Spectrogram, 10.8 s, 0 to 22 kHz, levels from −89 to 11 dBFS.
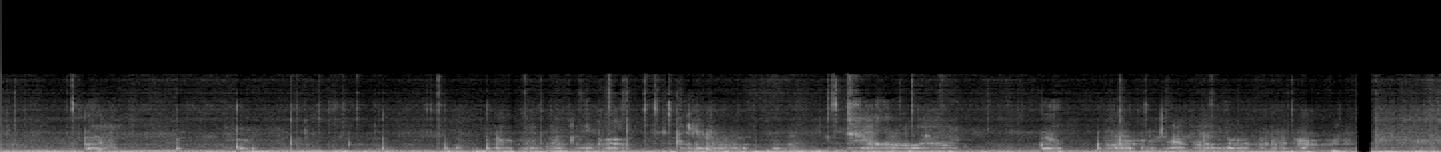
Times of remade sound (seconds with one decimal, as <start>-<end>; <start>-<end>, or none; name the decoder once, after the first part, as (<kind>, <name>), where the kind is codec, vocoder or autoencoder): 0.0-10.8 (codec, SNAC)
